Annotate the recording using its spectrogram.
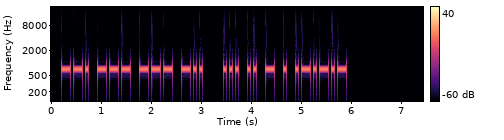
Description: Morse code, heard as a keyed tone, about 20 wpm, 700 Hz. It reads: GOOD SITE.
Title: Sentences from Top 1000 Words - Review Part 4 - 20wpm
